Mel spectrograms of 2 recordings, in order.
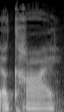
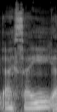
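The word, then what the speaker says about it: açaí: Some people say acai, but it's really acai, I believe, the pronunciation, berries, and it gives you some information about that.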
